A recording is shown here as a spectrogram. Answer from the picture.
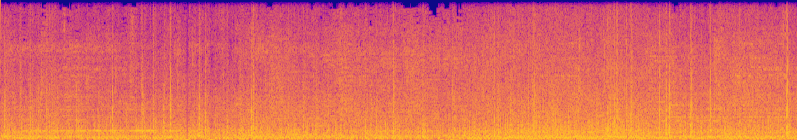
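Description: Large fireworks display: a dense, continuous rumble and crackle of many shells launching and bursting, with deep booms now and then.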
